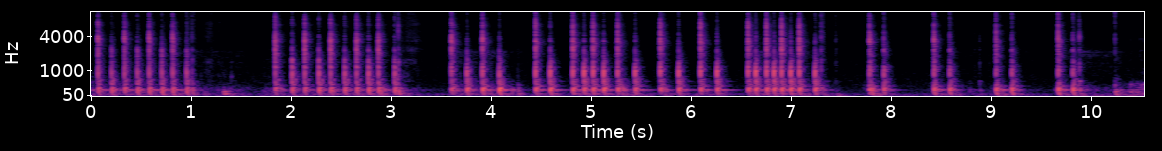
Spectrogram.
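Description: Long fingernails and fingertips tap across the start, incline, speed and stop membrane buttons of a plastic treadmill console with a hollow housing. The result is quick runs of short, dry clicks with a hollow, mid-pitched body and bright edges, separated by brief pauses.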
